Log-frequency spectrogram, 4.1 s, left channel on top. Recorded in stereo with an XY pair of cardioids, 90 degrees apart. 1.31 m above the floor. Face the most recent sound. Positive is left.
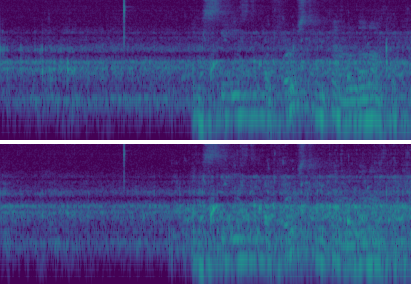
turn(degrees=30)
